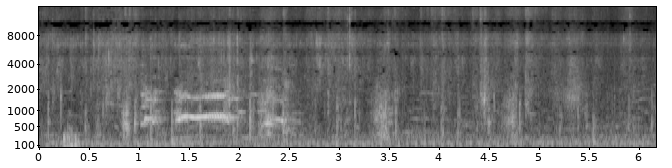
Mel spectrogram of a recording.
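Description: A rooster crows once, about a second in, a held call lasting around a second and a half.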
